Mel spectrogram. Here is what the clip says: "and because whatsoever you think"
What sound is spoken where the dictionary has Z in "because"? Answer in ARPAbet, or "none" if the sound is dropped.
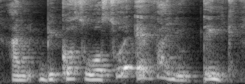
S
